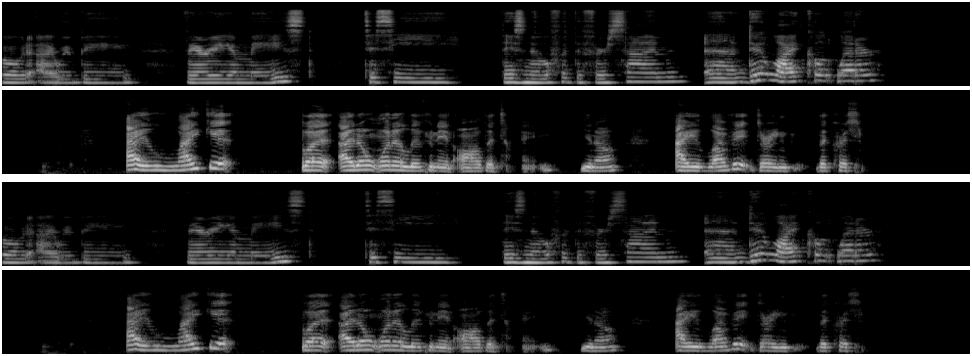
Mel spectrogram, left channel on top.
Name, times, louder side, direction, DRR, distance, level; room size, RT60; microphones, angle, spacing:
voice 1, 0.0-1.3 1.8-3.0 3.6-4.6 5.0-8.8, left 2 dB, 45° left, 0.8 m, -31 dB
voice 2, 10.9-12.0 12.7-15.2 15.5-15.8 16.4-18.3, left 5 dB, 80° left, 0.3 m, -24 dB
3.4 x 2.0 x 2.5 m
head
